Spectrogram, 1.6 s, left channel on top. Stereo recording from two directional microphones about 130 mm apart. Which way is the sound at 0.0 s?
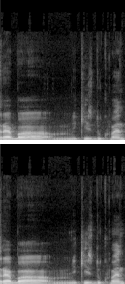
25° right (ahead or behind).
